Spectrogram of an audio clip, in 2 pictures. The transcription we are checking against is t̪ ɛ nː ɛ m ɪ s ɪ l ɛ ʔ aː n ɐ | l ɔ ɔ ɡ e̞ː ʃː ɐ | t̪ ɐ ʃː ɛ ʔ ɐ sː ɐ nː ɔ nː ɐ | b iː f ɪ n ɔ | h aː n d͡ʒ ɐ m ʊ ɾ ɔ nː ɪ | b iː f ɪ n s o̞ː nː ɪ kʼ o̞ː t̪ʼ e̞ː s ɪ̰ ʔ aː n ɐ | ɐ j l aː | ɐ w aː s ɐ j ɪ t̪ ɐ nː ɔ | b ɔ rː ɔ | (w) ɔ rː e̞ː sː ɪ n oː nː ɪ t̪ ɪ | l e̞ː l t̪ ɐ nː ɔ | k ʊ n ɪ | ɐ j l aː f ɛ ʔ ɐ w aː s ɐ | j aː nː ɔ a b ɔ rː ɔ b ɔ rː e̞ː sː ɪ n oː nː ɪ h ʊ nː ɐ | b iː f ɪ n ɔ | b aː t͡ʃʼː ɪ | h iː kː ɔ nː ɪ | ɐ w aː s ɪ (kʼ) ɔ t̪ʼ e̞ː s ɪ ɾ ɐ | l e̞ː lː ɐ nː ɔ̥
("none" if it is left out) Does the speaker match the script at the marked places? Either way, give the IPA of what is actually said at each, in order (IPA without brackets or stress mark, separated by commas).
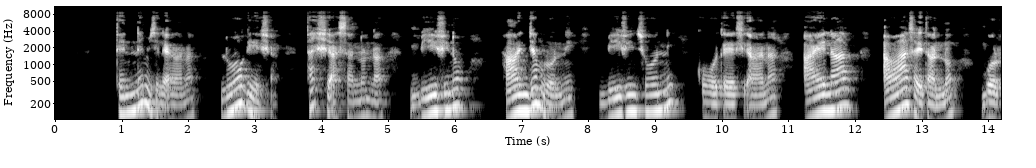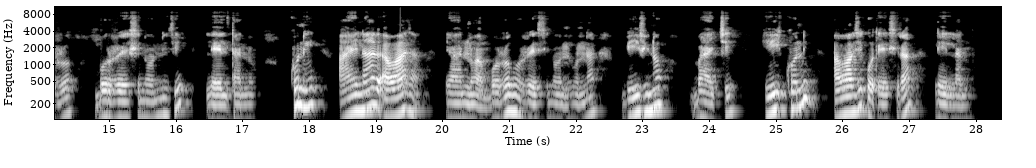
b, kʼ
